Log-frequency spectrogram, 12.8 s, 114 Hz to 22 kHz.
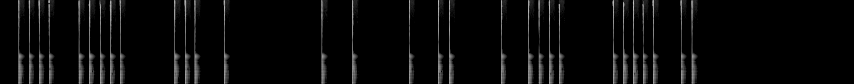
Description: Tap code, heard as knocks on wood, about 7 knocks a second. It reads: UL ABDW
